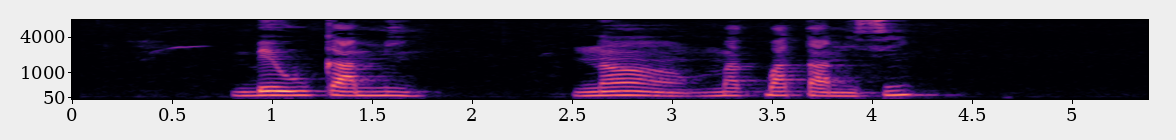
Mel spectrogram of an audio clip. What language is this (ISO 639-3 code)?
bci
